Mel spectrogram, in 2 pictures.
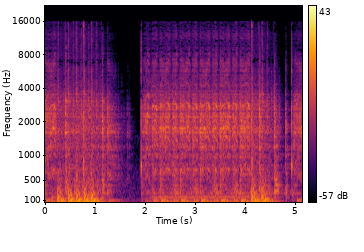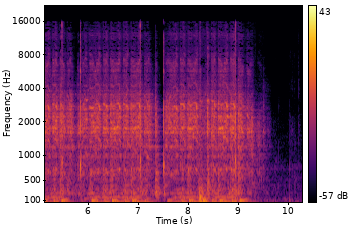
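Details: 2012 Kawasaki Brute 650i, no-start, cranking with choke closed then choke open. Repeated bursts of steady starter cranking about four beats a second; engine never catches: crank no start.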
